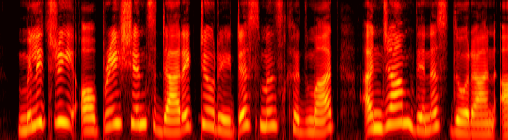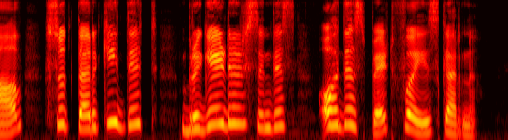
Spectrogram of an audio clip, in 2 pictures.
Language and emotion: Kashmiri, neutral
